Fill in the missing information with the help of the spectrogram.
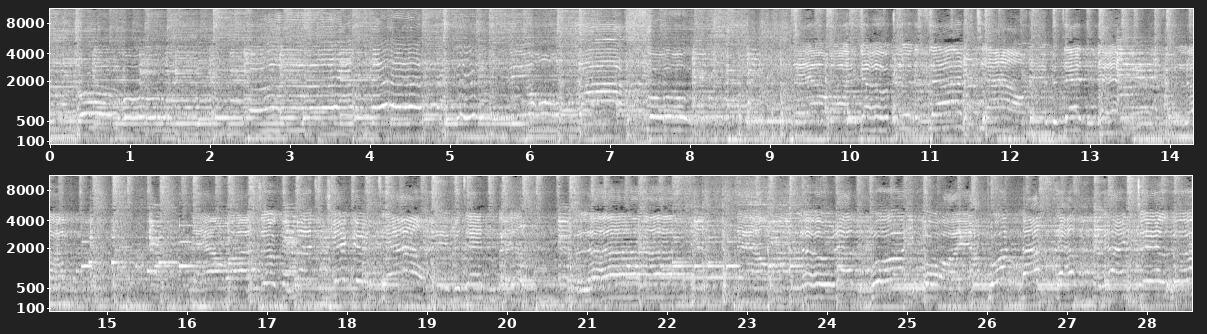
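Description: Live band playing a song: female lead vocals over electric guitar, low bass notes and a drum kit keeping a steady beat, with the cymbals coming in more strongly about nine seconds in.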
